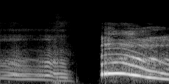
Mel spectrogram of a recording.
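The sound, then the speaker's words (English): A voice lets out a dramatic, drawn-out gasp in mock shock at a favourite-film reveal, a falling moan-like breath followed after a short pause by a louder, rising and falling cry, theatrical. “Gasp.”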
